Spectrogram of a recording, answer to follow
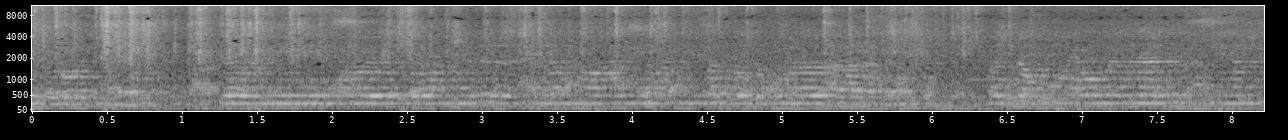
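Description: A single voice chanting melodically, holding long notes that waver and slide between pitches, with a few sharp clicks in the first second or so.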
